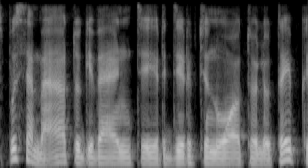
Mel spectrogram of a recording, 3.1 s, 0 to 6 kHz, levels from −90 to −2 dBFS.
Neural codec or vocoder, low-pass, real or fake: none; 5.4 kHz; real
